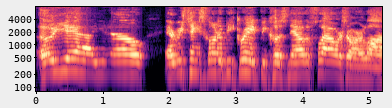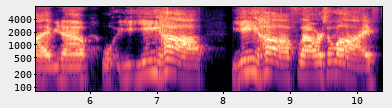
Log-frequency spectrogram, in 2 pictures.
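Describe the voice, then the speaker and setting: A man voicing a mocking male reader who sarcastically cheers in a higher, goofy voice. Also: fairly even intonation, slow pace, a bit bright. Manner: sarcastic, hooting yee-haw.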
